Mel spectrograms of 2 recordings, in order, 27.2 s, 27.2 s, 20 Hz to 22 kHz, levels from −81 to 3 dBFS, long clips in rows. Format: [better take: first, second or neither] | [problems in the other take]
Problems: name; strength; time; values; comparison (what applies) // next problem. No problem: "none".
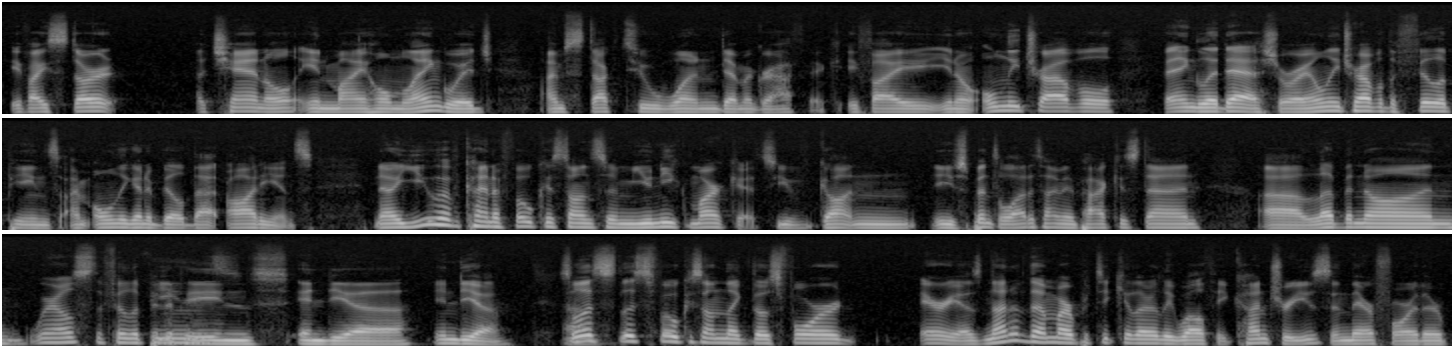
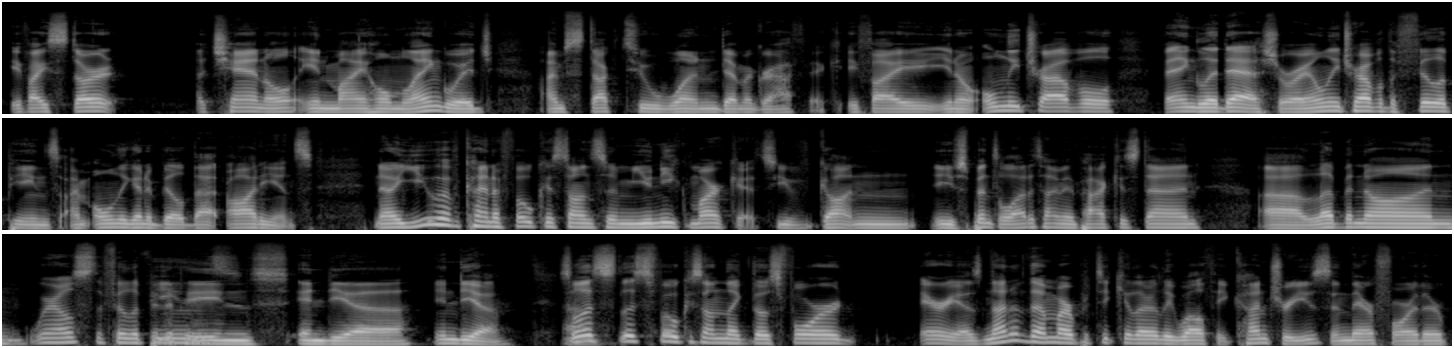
second | hiss; faint; throughout; 25 dB below the speech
